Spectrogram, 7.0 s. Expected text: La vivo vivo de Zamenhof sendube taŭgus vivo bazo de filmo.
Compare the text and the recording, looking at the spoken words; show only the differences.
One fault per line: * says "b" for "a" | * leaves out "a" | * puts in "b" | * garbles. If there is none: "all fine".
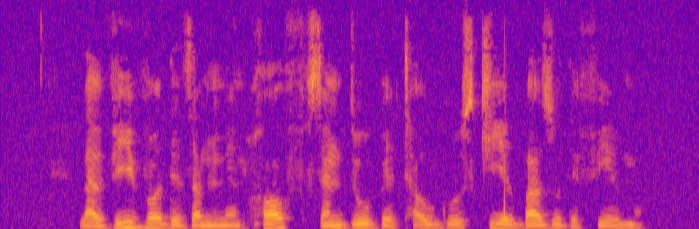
* leaves out "vivo"
* says "kiel" for "vivo"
